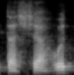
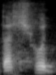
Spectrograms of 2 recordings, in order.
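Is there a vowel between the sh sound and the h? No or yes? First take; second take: yes; no. First: An a vowel separates the sh and h sounds. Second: The sh and h sounds run together without a vowel. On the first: The speaker calls it right. "tapi tasyahud berharokat syaknya fathah" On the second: The speaker calls it wrong. "bukan tashhud"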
